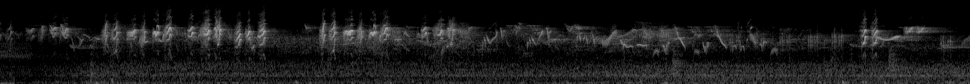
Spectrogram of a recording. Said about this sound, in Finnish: alkaa aamun upea kesäkonsertti soida myös pihalaidalta lehtokertaa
